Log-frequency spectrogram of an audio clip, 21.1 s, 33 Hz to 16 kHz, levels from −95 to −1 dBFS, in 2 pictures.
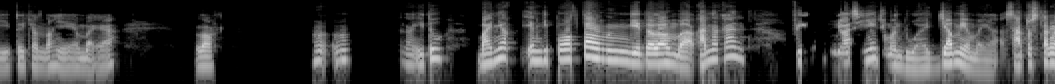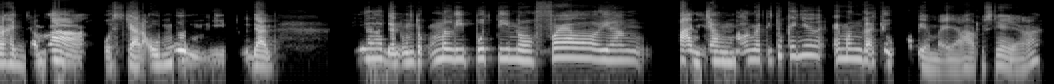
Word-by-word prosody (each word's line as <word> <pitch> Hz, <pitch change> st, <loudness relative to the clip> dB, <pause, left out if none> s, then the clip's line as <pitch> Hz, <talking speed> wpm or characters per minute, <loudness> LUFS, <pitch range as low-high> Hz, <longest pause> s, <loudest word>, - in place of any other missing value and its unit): gitu 115 Hz, +2 st, -13 dB
contohnya 115 Hz, +1 st, -8 dB
ya 110 Hz, -, -11 dB
Mbak -, -, -7 dB
ya. -, -, -7 dB, 0.9 s
Loh -, -, 0 dB, 1.1 s
mhm. 195 Hz, +1 st, -8 dB, 0.6 s
Nah -, -, -10 dB
itu, 215 Hz, -, -1 dB, 0.5 s
banyak 200 Hz, +11 st, +2 dB, 0.2 s
yang 185 Hz, 0 st, +1 dB
dipotong 205 Hz, -1 st, +5 dB
gitu 160 Hz, -1 st, +4 dB
loh 155 Hz, 0 st, +10 dB
Mbak, 120 Hz, -3 st, +4 dB
karena 210 Hz, +3 st, +3 dB
kan, 255 Hz, +1 st, +2 dB, 0.6 s
film 475 Hz, -, -6 dB, 0.2 s
durasinya 225 Hz, -, -1 dB
cuma 140 Hz, -1 st, -5 dB
2 110 Hz, -1 st, -6 dB, 0.2 s
jam 155 Hz, 0 st, +6 dB
ya -, -, +2 dB
Mbak 95 Hz, -1 st, -9 dB
ya, -, -, -14 dB, 0.2 s
1,5 155 Hz, +3 st, +3 dB, 0.2 s
jam -, -, -2 dB
lah, -, -, +9 dB, 0.2 s
kalo -, -, -12 dB
secara -, -, +2 dB
umum, 160 Hz, -, +4 dB, 0.2 s
gitu. -, -, -15 dB
Dan -, -, +2 dB, 0.9 s
ya, 220 Hz, -, 0 dB
dan 150 Hz, -, +1 dB
untuk 170 Hz, +1 st, -2 dB, 0.2 s
meliputi 215 Hz, 0 st, -2 dB
novel 230 Hz, +5 st, +2 dB, 0.3 s
yang 195 Hz, 0 st, -5 dB, 0.5 s
panjang 185 Hz, 0 st, +2 dB
banget 200 Hz, +2 st, -4 dB
itu 270 Hz, -, -6 dB
kayaknya 270 Hz, +1 st, -3 dB, 0.2 s
emang 220 Hz, +1 st, -1 dB
enggak 195 Hz, -, -1 dB
cukup 325 Hz, -7 st, -8 dB
ya 130 Hz, -, -4 dB
Mbak 100 Hz, -2 st, -9 dB
ya, 100 Hz, -, -11 dB
harusnya 120 Hz, +4 st, -8 dB
ya. 165 Hz, -, -11 dB
190 Hz, 145 wpm, -24 LUFS, 145-220 Hz, 1.1 s, loh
